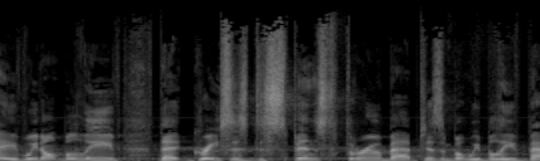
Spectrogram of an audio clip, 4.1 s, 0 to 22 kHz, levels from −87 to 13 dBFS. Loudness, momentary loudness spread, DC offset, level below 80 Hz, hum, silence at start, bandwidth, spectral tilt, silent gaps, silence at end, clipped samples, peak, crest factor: -31 LUFS; 7 LU; under 0.1%; -74 dBFS; none; 0 s; over 20 kHz; -3 dB/octave; none; 0 s; under 0.1%; -12 dBFS; 20 dB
